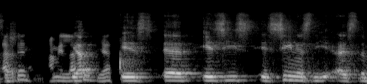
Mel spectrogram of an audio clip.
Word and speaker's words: Laschet: How do I pronounce that? Laschet, yeah.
